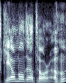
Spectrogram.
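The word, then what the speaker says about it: Guillermo del Toro: It's GMO del Toro.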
